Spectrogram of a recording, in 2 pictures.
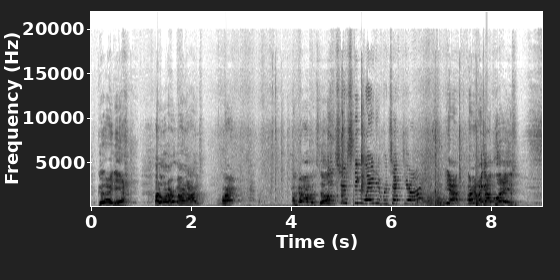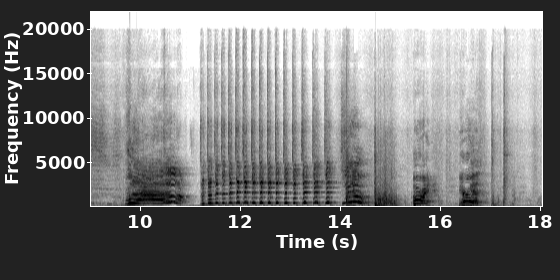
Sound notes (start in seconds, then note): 9.6 screaming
